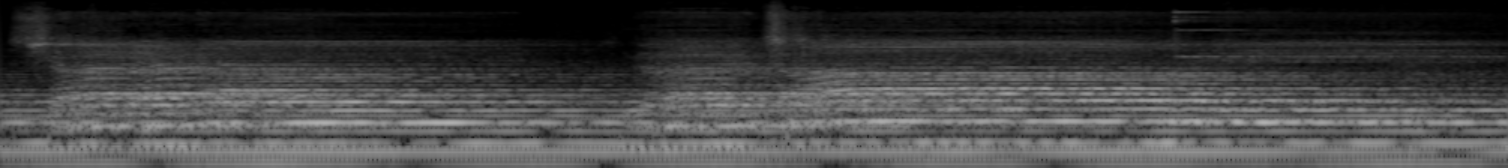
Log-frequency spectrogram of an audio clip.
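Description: Background music of a slow chanted mantra over a held drone, with a new chanted phrase swelling in at the start and another about halfway through.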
